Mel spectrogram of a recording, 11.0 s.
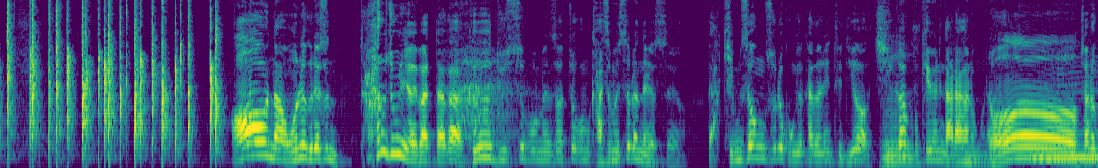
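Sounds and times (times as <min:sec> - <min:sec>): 
clapping: 0:00.0 - 0:02.3
speech: 0:02.3 - 0:10.9.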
